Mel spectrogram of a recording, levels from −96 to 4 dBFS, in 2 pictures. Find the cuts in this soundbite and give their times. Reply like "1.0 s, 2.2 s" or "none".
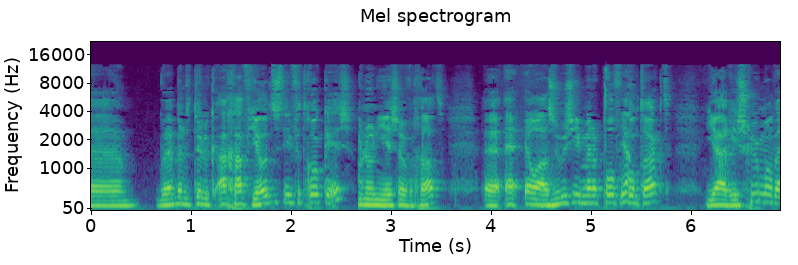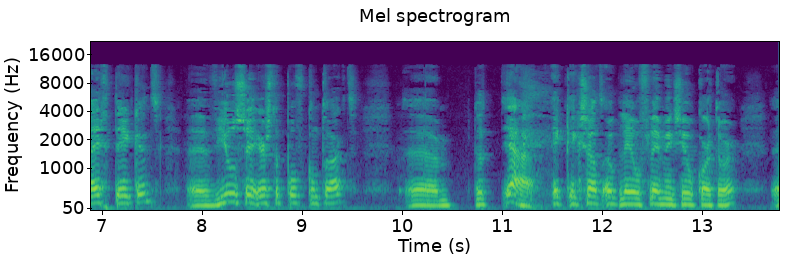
2.7 s, 6.8 s, 12.2 s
